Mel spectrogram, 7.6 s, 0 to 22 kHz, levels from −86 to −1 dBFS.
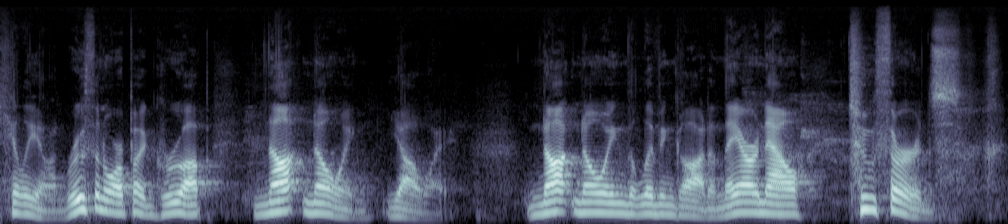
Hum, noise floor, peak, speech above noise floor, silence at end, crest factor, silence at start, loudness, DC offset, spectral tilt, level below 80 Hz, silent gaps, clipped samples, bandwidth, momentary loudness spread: none; -53 dBFS; 0 dBFS; 33 dB; 0.1 s; 20 dB; 0 s; -20 LUFS; under 0.1%; -6 dB/octave; -62 dBFS; none; under 0.1%; 19 kHz; 15 LU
